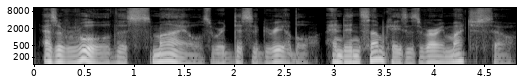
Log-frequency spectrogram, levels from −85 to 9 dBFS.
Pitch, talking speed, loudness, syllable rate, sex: 100 Hz, 175 wpm, -20 LUFS, 4.6 syllables/s, male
